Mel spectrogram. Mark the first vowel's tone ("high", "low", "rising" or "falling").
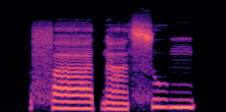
low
